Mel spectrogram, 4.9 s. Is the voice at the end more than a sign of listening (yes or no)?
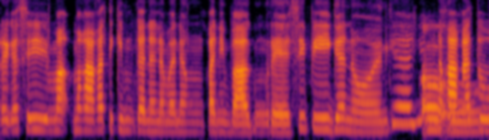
no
